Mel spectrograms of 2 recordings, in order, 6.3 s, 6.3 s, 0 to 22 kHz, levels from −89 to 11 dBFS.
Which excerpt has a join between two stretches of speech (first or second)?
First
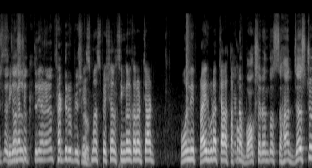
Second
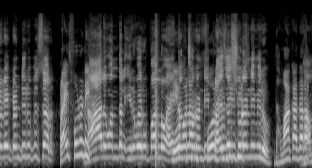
first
